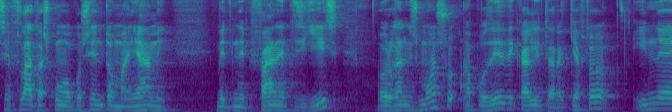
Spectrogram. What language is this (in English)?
Greek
